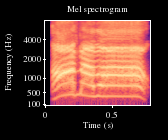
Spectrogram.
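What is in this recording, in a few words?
Medic battle cry, French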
